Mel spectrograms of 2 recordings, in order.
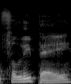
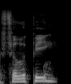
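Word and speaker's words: Phillippe: few that were interesting Ryan Filipe or Philippi Ryan philippy I think it's pronounced John krinski Zachary Levi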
